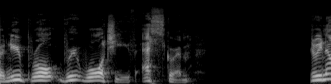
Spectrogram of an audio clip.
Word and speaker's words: Escharum: We're introduced to a new brute war chief, Escharum. Do we know how to pronounce that yet? Escharum? Escharum? Escharum, maybe? Oh, yeah. Pronounce it emphasizing the Arum sounds quite Greek, actually.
